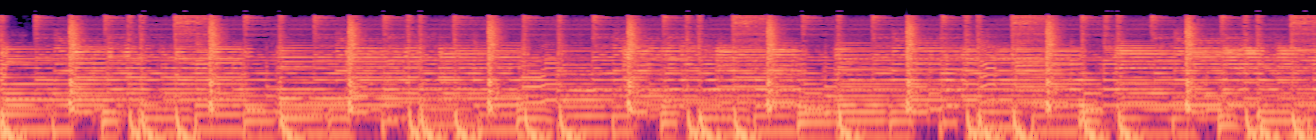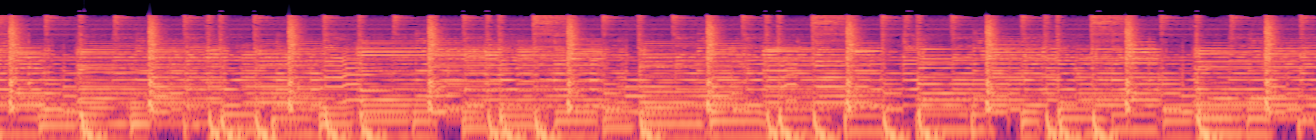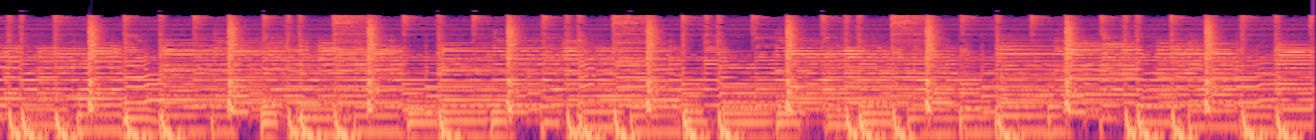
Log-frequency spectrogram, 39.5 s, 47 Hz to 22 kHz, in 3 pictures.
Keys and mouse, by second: 5.1 typing, 8.5 double click, 12.6 typing, 16.0 typing, 17.7 double click, 20.4 typing, 22.1 typing, 23.8 double click, 26.7-28.3 typing, 31.6 shift+click, 35.8 shift+click, 38.3 F2.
